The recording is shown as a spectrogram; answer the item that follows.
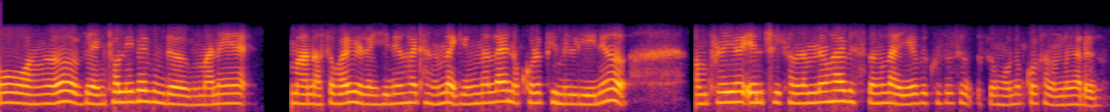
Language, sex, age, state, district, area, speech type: Bodo, female, 18-30, Assam, Chirang, rural, conversation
